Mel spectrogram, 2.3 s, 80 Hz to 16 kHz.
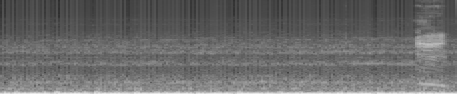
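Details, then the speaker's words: LS1 V8 with a high-idle problem suspected from the TPS, whose voltage and percentage changed. Restarted after a drive; deep, even rumble settling to a normal idle around 1,000 rpm, no hunting or misses. "It'll settle in a second. Yeah, there it goes. It's settled down to about normal, around that 1,000 mark."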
